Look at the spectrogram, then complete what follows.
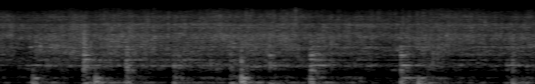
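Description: Onions and carrots sizzling in hot olive oil in a stainless steel stockpot, stirred with a wooden spoon that knocks and scrapes against the pot about twice a second.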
